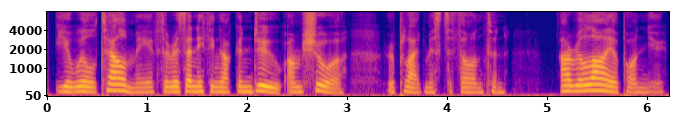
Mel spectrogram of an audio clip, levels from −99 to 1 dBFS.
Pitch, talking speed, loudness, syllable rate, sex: 175 Hz, 195 wpm, -20 LUFS, 5.1 syllables/s, female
